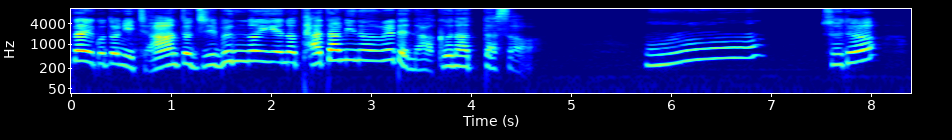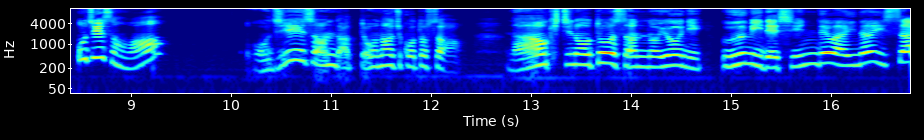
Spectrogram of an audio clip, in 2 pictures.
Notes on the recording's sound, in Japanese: 自宅録音ですのでノイズなどはご了承くださいませ。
